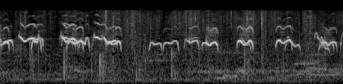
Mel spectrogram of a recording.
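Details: Clear, loud peeping from a duckling in a pond; shrill, slightly warbled notes repeated around two or three times a second with brief gaps, little else heard.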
